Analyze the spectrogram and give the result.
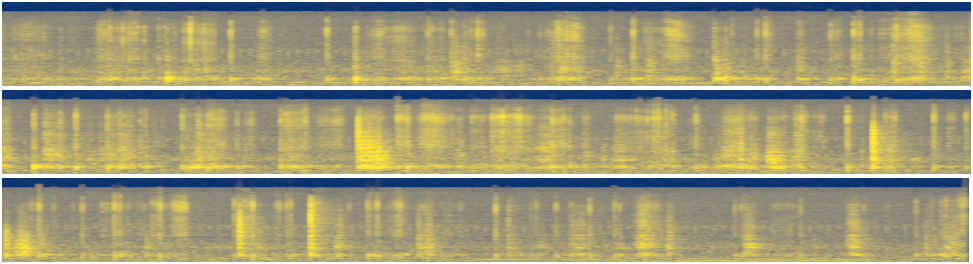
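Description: Long red stiletto nails tap and lightly scratch across a flat, solid dark grey chalkboard surface as the hand shifts position. The result is a quick, dry patter of many clicks and scrapes with very little ring. A steady low hum sits underneath.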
